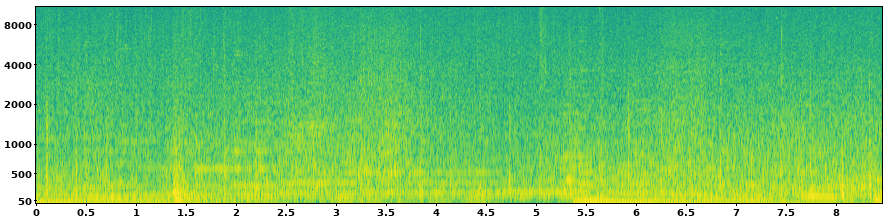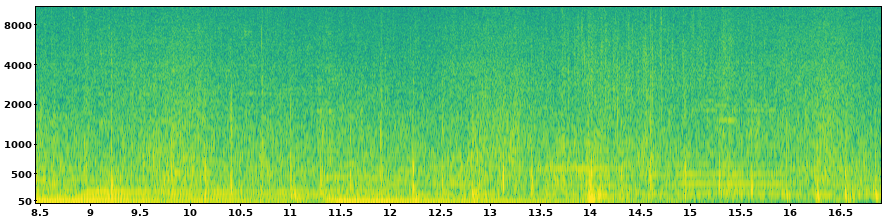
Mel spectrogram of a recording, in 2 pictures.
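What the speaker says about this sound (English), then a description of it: "Looks like rain." Steady in-game rain in The Witcher 3 patters over a low, droning musical bed, a continuous wash of drops with no pauses.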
